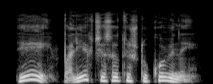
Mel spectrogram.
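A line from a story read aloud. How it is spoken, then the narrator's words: Frightened shout. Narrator (Russian): крикнул незнакомец, испуганно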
